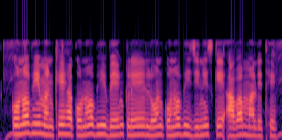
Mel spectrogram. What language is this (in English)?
Chhattisgarhi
